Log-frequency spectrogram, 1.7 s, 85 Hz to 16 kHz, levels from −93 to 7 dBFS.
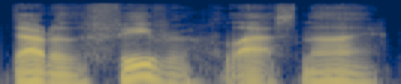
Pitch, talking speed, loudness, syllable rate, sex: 90 Hz, 215 wpm, -21 LUFS, 4.9 syllables/s, male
